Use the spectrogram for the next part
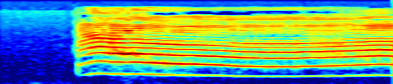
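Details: Domestic cat in a kitten and cat meow mix: one long, steady, sustained meow lasting over two seconds, rich in harmonics and holding an even pitch after a brief silent start.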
